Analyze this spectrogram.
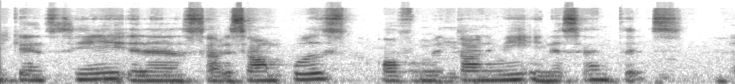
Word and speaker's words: metonymy: pronounce it is metonymy.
